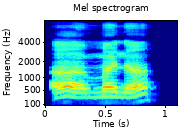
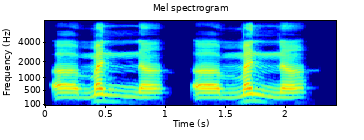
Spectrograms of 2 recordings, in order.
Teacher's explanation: Nun mati tersebut bertemu dengan nun juga. Maka bila nun mati bertemu dengan nun, bacaan tadi didengungkan. Amanna tidak dibaca amana.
